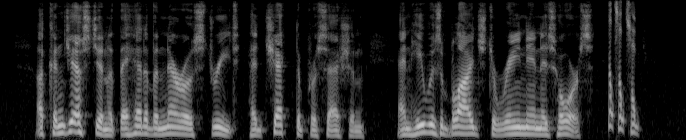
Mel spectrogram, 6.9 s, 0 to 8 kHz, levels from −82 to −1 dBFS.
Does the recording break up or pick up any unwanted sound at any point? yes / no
yes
